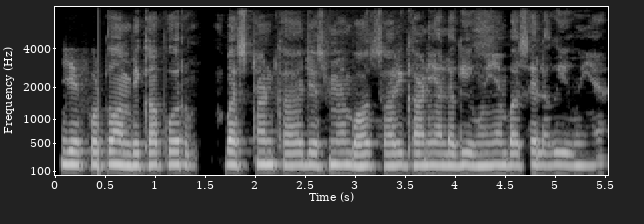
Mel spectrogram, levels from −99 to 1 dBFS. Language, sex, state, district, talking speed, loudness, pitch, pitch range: Hindi, male, Chhattisgarh, Sarguja, 195 wpm, -30 LUFS, 170 Hz, 170-180 Hz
